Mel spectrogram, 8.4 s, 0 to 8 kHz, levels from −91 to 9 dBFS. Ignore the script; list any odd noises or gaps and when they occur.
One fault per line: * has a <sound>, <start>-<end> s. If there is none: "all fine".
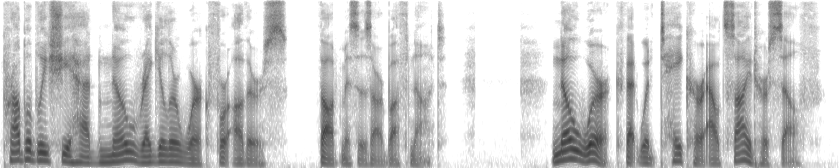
all fine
